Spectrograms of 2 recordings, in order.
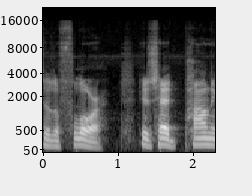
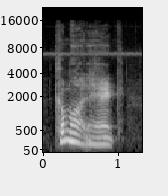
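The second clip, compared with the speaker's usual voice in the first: put-on wheezy voice; 4 semitones higher than usual. Narrator carrying his brother toward the house, urging him on, wheezing. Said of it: "I wheezed".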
